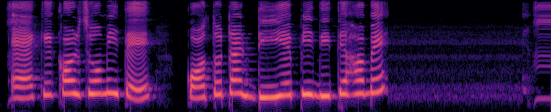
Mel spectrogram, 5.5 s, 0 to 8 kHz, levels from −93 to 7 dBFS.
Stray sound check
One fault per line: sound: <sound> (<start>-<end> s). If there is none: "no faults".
no faults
